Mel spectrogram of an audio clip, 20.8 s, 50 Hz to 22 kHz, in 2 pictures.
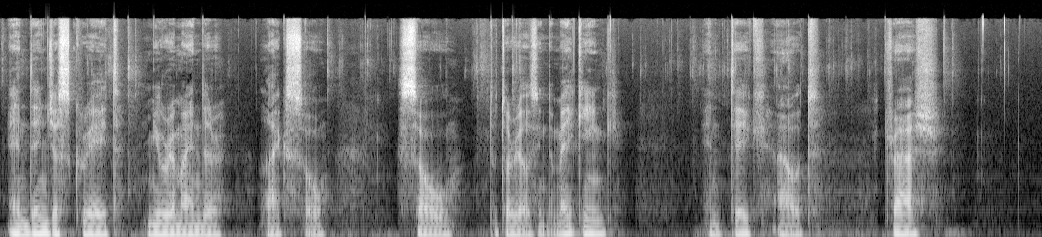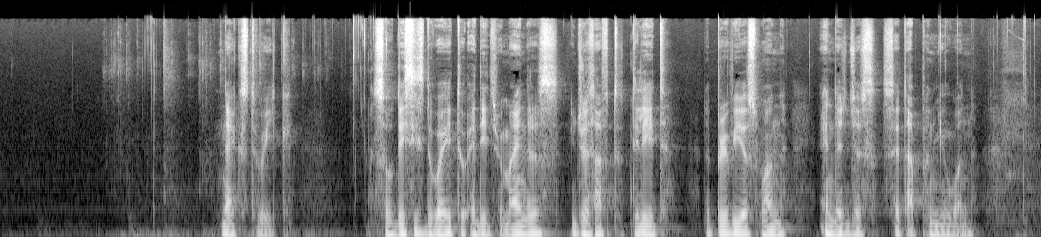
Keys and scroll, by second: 0.0-1.1 typing, 1.3 Return, 3.3 super+v, 5.1 Return, 6.7-9.4 typing, 11.7-13.9 typing.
